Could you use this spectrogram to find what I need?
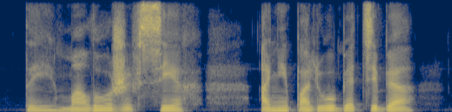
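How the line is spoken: Whispered. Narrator (Russian): прошептала она

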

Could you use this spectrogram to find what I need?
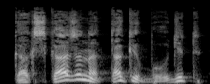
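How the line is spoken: Pleasant, calm voice. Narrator (Russian): отвечал хозяин мельницы неожиданно приятным и спокойным голосом

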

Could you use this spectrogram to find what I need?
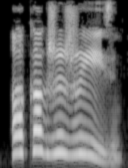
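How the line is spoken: Offended drawl. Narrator (Russian): обиженно протянула милосердная

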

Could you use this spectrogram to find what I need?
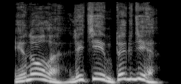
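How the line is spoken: Loud shout. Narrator (Russian): громко крикнул Стэн

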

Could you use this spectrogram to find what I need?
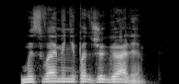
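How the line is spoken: Soft. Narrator (Russian): говорил он мягко

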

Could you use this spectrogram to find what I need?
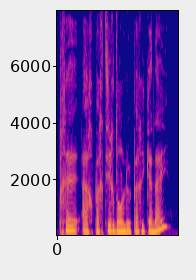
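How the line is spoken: Teasing question. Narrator (French): demanda-t-elle d'un ton taquin

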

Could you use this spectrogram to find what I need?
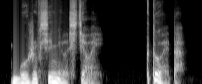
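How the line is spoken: Quiet mutter. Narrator (Russian): тихо пробормотал Роджер

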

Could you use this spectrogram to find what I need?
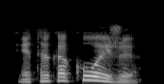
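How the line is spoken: Tired question. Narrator (Russian): устало спросил горец

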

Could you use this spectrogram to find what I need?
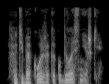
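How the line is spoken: Whisper in ear. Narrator (Russian): прошептал ей на ушко

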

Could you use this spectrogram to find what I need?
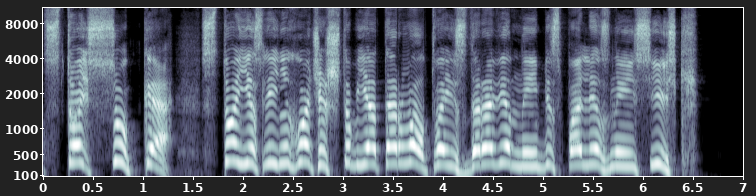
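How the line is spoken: Shouted. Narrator (Russian): Тиан закричал

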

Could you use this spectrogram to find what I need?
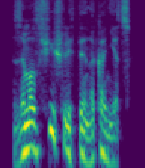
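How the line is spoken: Whisper. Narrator (Russian): шепнул Равенель

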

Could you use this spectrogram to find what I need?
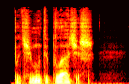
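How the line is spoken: Tender question. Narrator (Russian): нежно спросил

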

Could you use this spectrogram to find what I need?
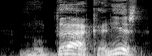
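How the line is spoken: Joyful confirmation. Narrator (Russian): радостно подтвердил паспорт тюремный

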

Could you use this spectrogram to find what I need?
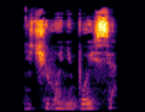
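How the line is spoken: Whisper. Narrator (Russian): Мужская губы прошептали

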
